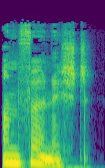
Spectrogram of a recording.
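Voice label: "unfurnished", English, uk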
